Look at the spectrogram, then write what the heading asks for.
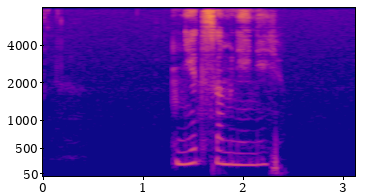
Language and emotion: Russian, neutral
